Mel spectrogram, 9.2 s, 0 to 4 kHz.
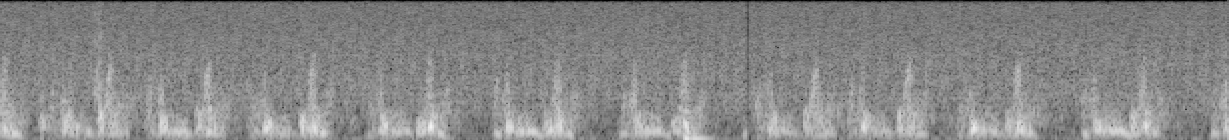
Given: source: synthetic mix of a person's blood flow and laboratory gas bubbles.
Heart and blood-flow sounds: Doppler ultrasound of blood flow; precordium
0.01-0.10 s: bubbles
0.29-0.45 s: bubbles
0.50-0.58 s: bubbles
0.71-0.79 s: bubbles
From the record:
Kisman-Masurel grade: 211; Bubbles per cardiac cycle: several, 3 to 8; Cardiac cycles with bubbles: 1 to 10%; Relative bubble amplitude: barely perceptible (0.100 to 0.250); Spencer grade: 1 (occasional bubble signal discernible with the cardiac motion signal, with majority of cardiac periods free of bubbles); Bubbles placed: only in the low amplitude regions of the cardiac cycle

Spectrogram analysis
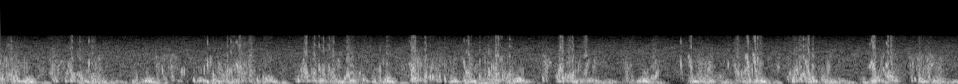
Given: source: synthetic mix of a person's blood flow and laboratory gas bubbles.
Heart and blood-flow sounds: Doppler ultrasound of blood flow; precordium
0.00-0.31 s: bubbles
0.48-1.05 s: bubbles
1.34-1.39 s: bubbles
1.53-1.88 s: bubbles
1.91-2.73 s: bubbles
2.92-3.38 s: bubbles
3.41-3.93 s: bubbles
4.07-4.58 s: bubbles
4.62-5.26 s: bubbles
5.41-5.92 s: bubbles
6.21-6.34 s: bubbles
6.41-6.62 s: bubbles
6.79-7.18 s: bubbles
7.28-7.66 s: bubbles
7.76-7.81 s: bubbles
7.85-8.18 s: bubbles
8.66-9.44 s: bubbles
From the record:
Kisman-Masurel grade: 342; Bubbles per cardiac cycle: rolling drumbeat, 9 or more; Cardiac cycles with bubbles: 100%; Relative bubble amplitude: moderate (0.250 to 0.450); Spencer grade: 3 (all of the cardiac periods contain showers or single bubble signals, but not dominating or overriding the cardiac motion signals); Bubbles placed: anywhere in the cardiac cycle

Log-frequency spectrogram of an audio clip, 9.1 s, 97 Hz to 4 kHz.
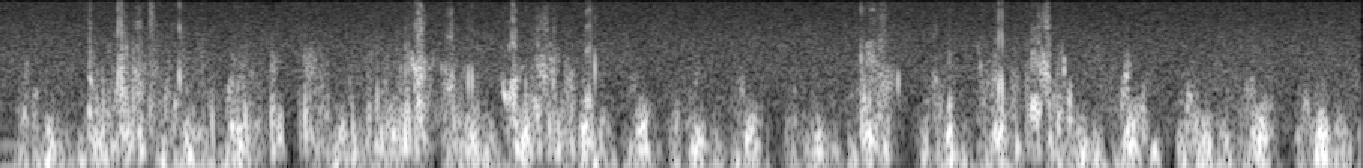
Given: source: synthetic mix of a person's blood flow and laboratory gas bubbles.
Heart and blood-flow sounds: Doppler ultrasound of blood flow; precordium
0.59-1.35 s: bubbles
1.40-1.49 s: bubbles
1.57-1.95 s: bubbles
1.99-2.22 s: bubbles
2.34-3.25 s: bubbles
3.36-4.03 s: bubbles
5.73-6.04 s: bubbles
6.23-6.43 s: bubbles
6.53-7.21 s: bubbles
From the record:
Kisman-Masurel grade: 332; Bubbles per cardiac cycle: rolling drumbeat, 9 or more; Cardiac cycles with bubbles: 50 to 99%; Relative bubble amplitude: moderate (0.250 to 0.450); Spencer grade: 3 (all of the cardiac periods contain showers or single bubble signals, but not dominating or overriding the cardiac motion signals); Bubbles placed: anywhere in the cardiac cycle

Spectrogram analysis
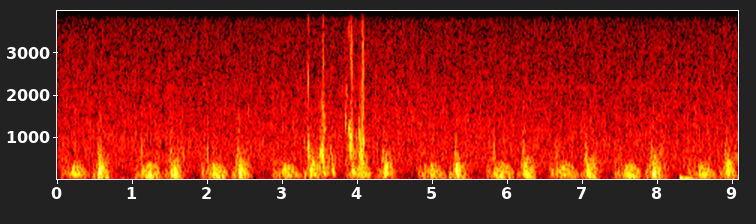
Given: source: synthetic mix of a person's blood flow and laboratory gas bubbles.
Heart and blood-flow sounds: Doppler ultrasound of blood flow; precordium
3.31-3.38 s: bubbles
3.42-3.72 s: bubbles
3.82-4.13 s: bubbles
From the record:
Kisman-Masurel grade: 211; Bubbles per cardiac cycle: several, 3 to 8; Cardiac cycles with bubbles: 1 to 10%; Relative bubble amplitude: barely perceptible (0.100 to 0.250); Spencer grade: 1 (occasional bubble signal discernible with the cardiac motion signal, with majority of cardiac periods free of bubbles); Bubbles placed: anywhere in the cardiac cycle

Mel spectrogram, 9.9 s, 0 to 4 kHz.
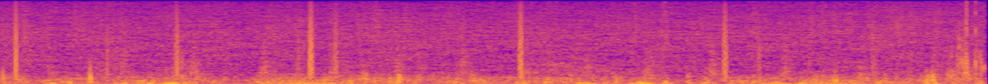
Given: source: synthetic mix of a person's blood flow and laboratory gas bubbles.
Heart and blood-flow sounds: Doppler ultrasound of blood flow; subclavian vein
9.49-9.88 s: bubbles
From the record:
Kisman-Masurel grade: 211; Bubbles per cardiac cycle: several, 3 to 8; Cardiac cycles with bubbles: 1 to 10%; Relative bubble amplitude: barely perceptible (0.100 to 0.250); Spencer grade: 1 (occasional bubble signal discernible with the cardiac motion signal, with majority of cardiac periods free of bubbles); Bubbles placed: anywhere in the cardiac cycle

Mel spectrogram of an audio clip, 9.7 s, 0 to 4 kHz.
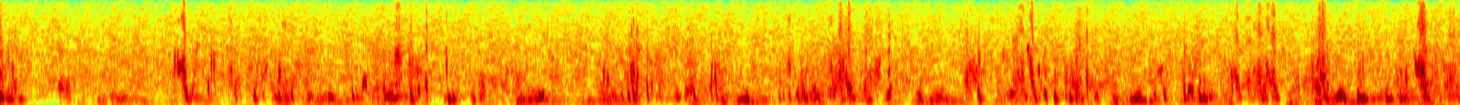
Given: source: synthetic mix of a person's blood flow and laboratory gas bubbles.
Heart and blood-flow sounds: Doppler ultrasound of blood flow; precordium
0.00-0.19 s: bubbles
0.38-0.49 s: bubbles
1.12-1.33 s: bubbles
1.35-1.48 s: bubbles
1.52-2.10 s: bubbles
2.33-2.89 s: bubbles
2.94-3.08 s: bubbles
3.13-3.26 s: bubbles
3.99-4.45 s: bubbles
4.48-4.66 s: bubbles
4.71-4.82 s: bubbles
5.15-5.98 s: bubbles
6.42-6.58 s: bubbles
6.62-7.35 s: bubbles
7.65-7.81 s: bubbles
7.87-8.08 s: bubbles
8.18-8.54 s: bubbles
8.62-8.69 s: bubbles
8.71-8.89 s: bubbles
9.03-9.74 s: bubbles
From the record:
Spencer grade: 3 (all of the cardiac periods contain showers or single bubble signals, but not dominating or overriding the cardiac motion signals); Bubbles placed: only in the low amplitude regions of the cardiac cycle

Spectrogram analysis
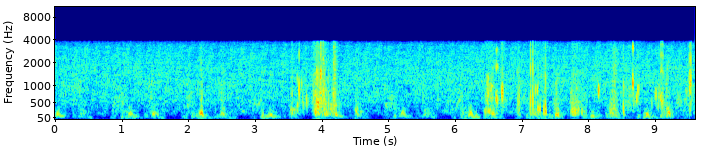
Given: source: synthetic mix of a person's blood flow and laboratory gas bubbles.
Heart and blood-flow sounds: Doppler ultrasound of blood flow; precordium
3.53-3.82 s: bubbles
3.85-4.30 s: bubbles
4.50-4.57 s: bubbles
6.42-6.75 s: bubbles
6.92-7.00 s: bubbles
7.10-7.41 s: bubbles
7.71-7.95 s: bubbles
8.12-8.19 s: bubbles
8.27-8.46 s: bubbles
8.50-8.58 s: bubbles
8.64-8.79 s: bubbles
8.93-9.18 s: bubbles
From the record:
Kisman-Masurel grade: 333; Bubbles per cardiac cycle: rolling drumbeat, 9 or more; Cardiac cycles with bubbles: 50 to 99%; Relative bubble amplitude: loud (0.450 to 0.775); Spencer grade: 3 (all of the cardiac periods contain showers or single bubble signals, but not dominating or overriding the cardiac motion signals); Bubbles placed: only in the low amplitude regions of the cardiac cycle

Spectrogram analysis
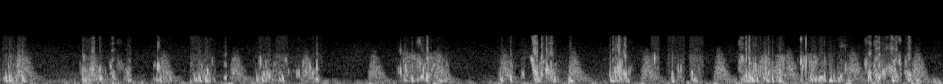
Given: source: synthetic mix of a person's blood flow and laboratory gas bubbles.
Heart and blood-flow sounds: Doppler ultrasound of blood flow; subclavian vein
0.00-0.28 s: bubbles
0.79-1.32 s: bubbles
1.53-1.74 s: bubbles
1.91-2.17 s: bubbles
2.23-2.29 s: bubbles
2.53-3.23 s: bubbles
3.96-4.51 s: bubbles
4.97-5.16 s: bubbles
5.20-5.62 s: bubbles
5.66-5.77 s: bubbles
6.08-6.34 s: bubbles
6.51-6.60 s: bubbles
6.68-6.85 s: bubbles
6.89-7.05 s: bubbles
7.38-7.86 s: bubbles
7.98-8.55 s: bubbles
8.63-9.24 s: bubbles
From the record:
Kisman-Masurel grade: 333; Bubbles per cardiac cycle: rolling drumbeat, 9 or more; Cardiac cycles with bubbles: 50 to 99%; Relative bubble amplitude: loud (0.450 to 0.775); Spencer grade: 3 (all of the cardiac periods contain showers or single bubble signals, but not dominating or overriding the cardiac motion signals); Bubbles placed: anywhere in the cardiac cycle

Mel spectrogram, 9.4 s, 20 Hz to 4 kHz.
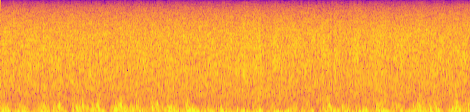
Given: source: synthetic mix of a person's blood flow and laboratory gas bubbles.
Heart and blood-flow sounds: Doppler ultrasound of blood flow; precordium
0.23-0.30 s: bubbles
From the record:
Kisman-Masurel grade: 112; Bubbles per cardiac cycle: 1 to 2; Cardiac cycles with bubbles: 1 to 10%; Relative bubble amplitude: moderate (0.250 to 0.450); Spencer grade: 1 (occasional bubble signal discernible with the cardiac motion signal, with majority of cardiac periods free of bubbles); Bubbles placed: anywhere in the cardiac cycle

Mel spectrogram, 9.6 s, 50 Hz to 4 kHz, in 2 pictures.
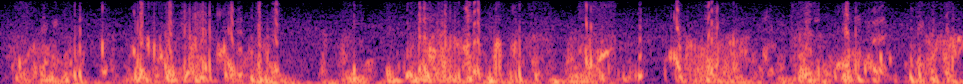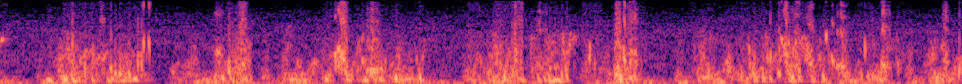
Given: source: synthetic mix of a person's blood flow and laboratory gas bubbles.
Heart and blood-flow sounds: Doppler ultrasound of blood flow; precordium
0.00-0.46 s: bubbles
0.48-0.57 s: bubbles
0.62-1.45 s: bubbles
1.70-1.81 s: bubbles
1.90-2.76 s: bubbles
2.89-3.25 s: bubbles
3.29-3.89 s: bubbles
3.95-4.87 s: bubbles
5.02-5.59 s: bubbles
5.88-6.08 s: bubbles
6.28-6.34 s: bubbles
6.41-6.96 s: bubbles
7.12-7.83 s: bubbles
7.85-8.07 s: bubbles
8.26-9.36 s: bubbles
9.51-9.63 s: bubbles
From the record:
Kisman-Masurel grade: 444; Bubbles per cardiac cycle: continuous sound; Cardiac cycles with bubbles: 100%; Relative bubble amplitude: maximal (0.775 to 0.999); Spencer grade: 4 (maximum detectable bubble signal sounding continuously throughout systole and diastole of every cardiac period, and overriding the amplitude of the normal cardiac signals); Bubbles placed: anywhere in the cardiac cycle

